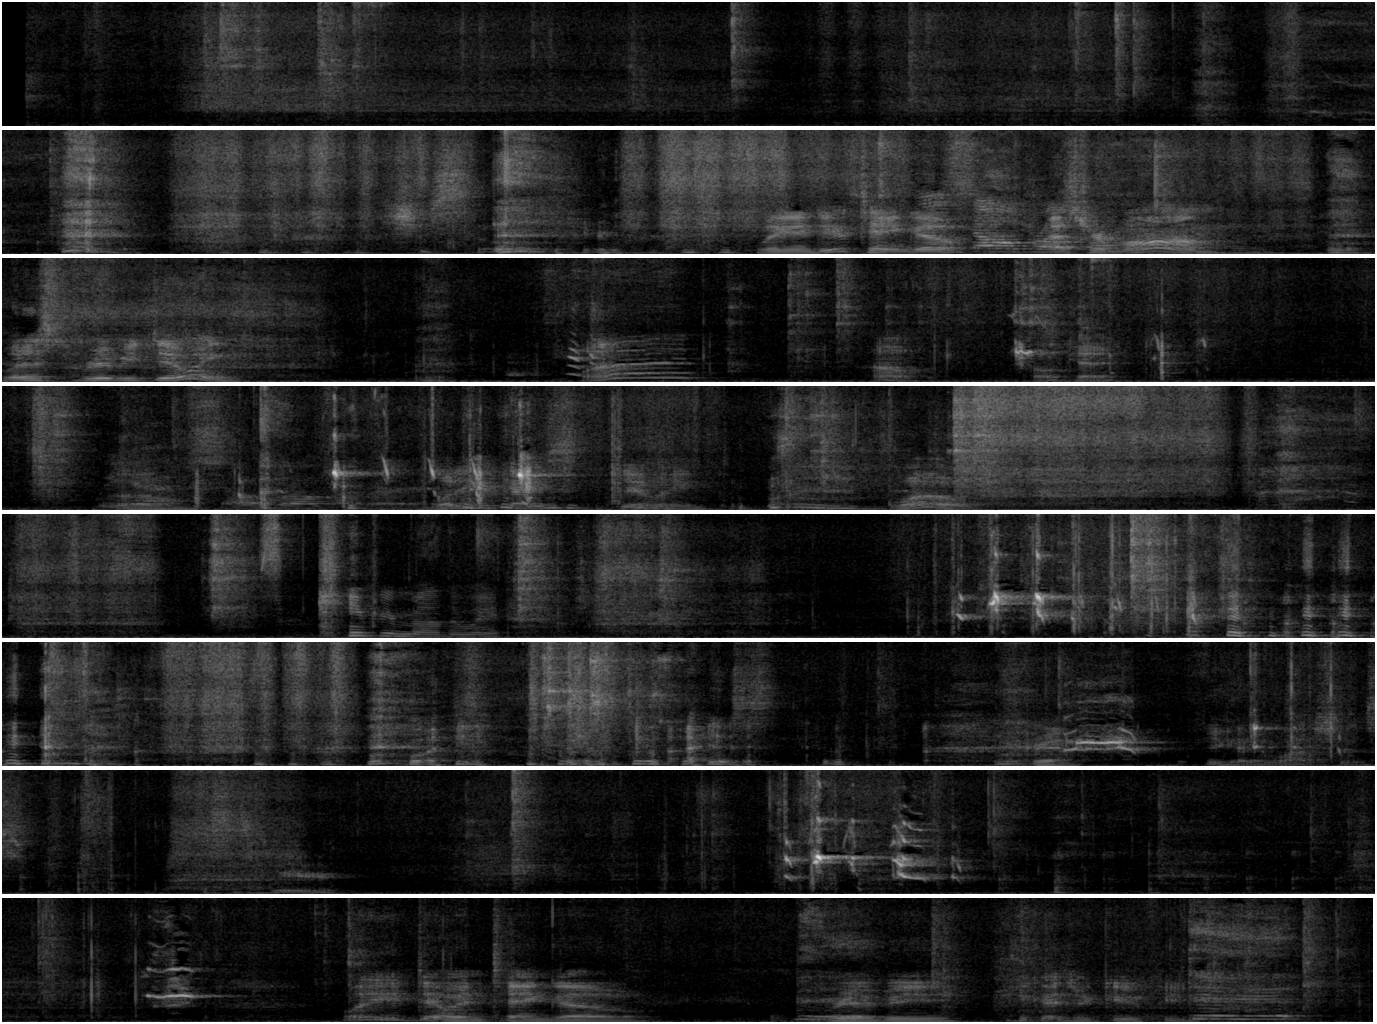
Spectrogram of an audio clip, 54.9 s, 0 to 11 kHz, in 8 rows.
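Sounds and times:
woman laughing: 6.4 - 10.6, 21.7 - 23.6, 33.0 - 38.6
parrot chirping: 18.6 - 20.1, 21.7 - 23.6, 32.1 - 33.5, 39.6 - 41.0, 45.0 - 46.3, 48.6 - 49.4
parrot call rising in pitch: 39.6 - 40.2, 48.8 - 49.2.

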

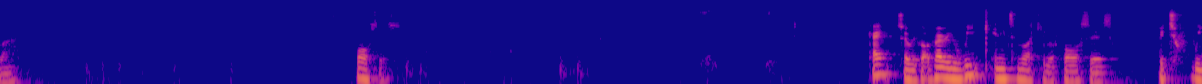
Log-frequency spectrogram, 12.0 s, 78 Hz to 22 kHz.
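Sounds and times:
marker scratching on paper: 0.0 - 3.0, 4.1 - 6.3.

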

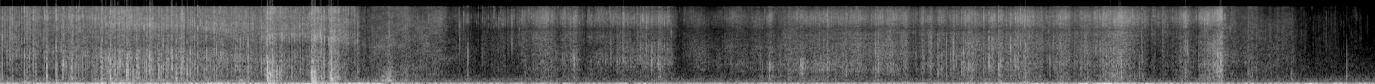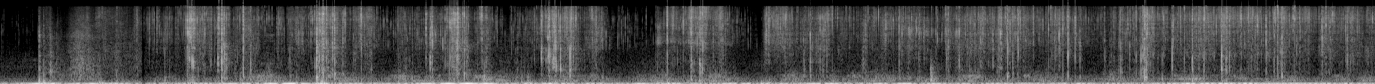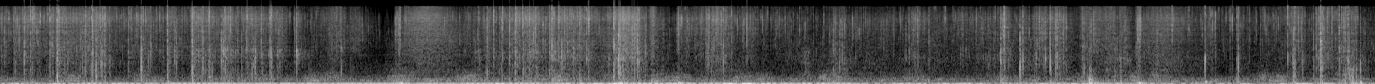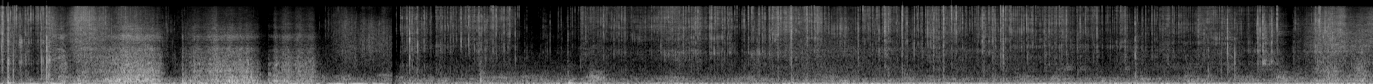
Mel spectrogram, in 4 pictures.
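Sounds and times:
bubble wrap crinkling: 0.0 - 54.9.

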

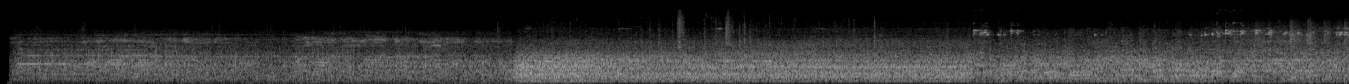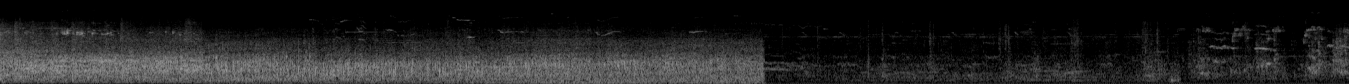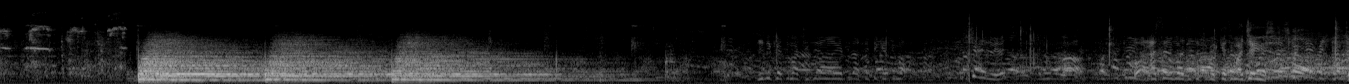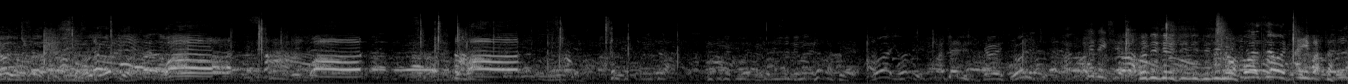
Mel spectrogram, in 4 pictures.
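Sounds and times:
traffic: 0.1 - 25.5
voices: 0.1 - 27.1, 27.8 - 53.9.

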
